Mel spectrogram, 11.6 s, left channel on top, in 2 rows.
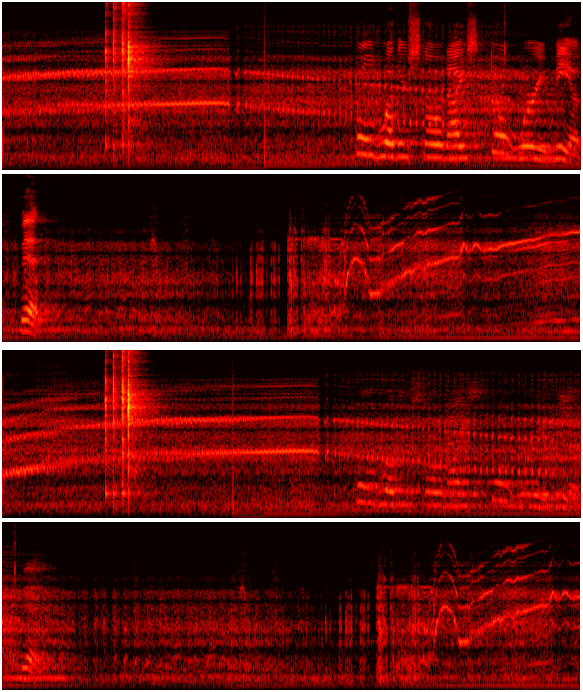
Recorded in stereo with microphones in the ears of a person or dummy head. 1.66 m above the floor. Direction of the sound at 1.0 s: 15° right (ahead or behind).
